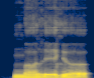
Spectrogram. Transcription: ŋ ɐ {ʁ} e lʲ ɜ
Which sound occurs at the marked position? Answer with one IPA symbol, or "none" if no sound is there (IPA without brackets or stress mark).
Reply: r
